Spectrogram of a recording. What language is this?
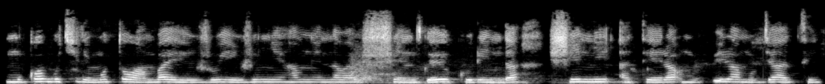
Kinyarwanda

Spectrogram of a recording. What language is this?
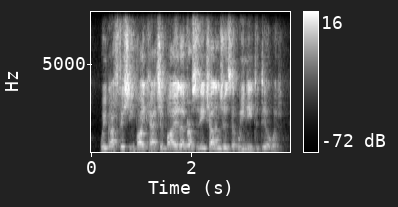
English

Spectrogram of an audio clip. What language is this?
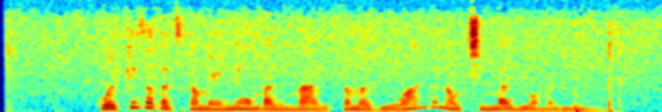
Swahili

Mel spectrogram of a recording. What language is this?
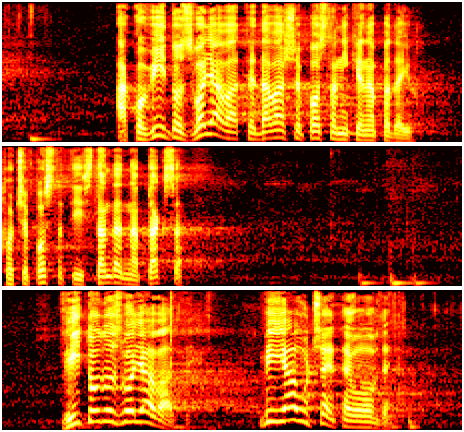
Serbian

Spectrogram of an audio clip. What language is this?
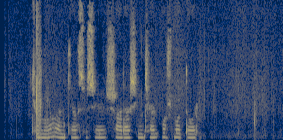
Mari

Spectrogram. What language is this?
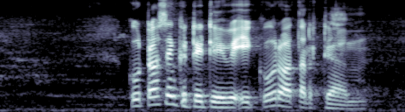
Javanese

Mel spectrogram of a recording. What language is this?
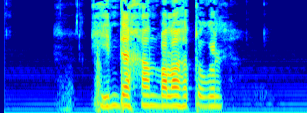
Bashkir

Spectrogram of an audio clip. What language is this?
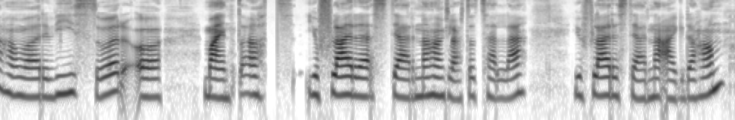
Norwegian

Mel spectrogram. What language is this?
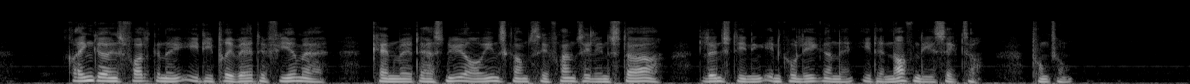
Danish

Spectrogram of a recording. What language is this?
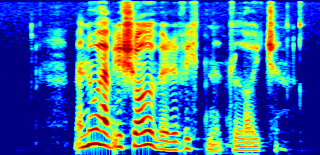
Faroese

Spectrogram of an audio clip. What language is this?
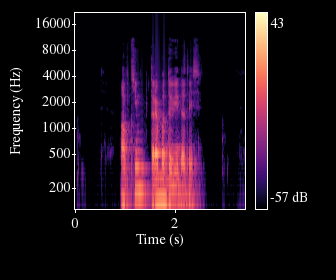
Ukrainian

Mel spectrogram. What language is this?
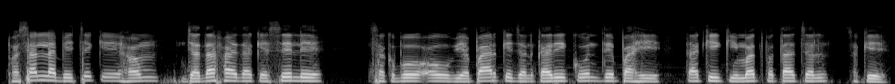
Chhattisgarhi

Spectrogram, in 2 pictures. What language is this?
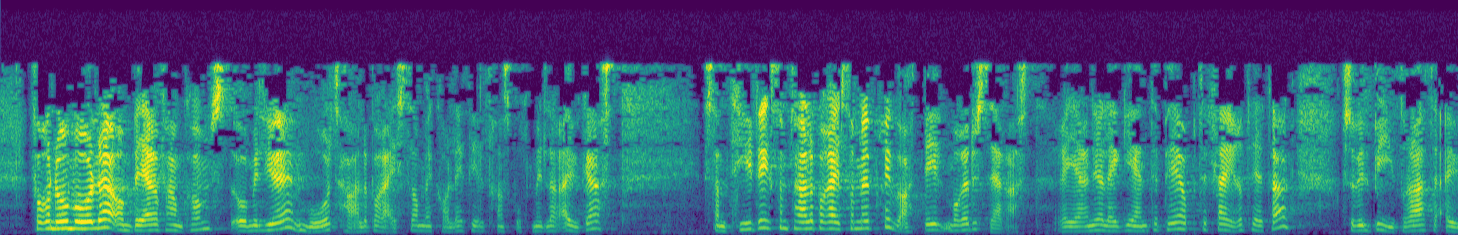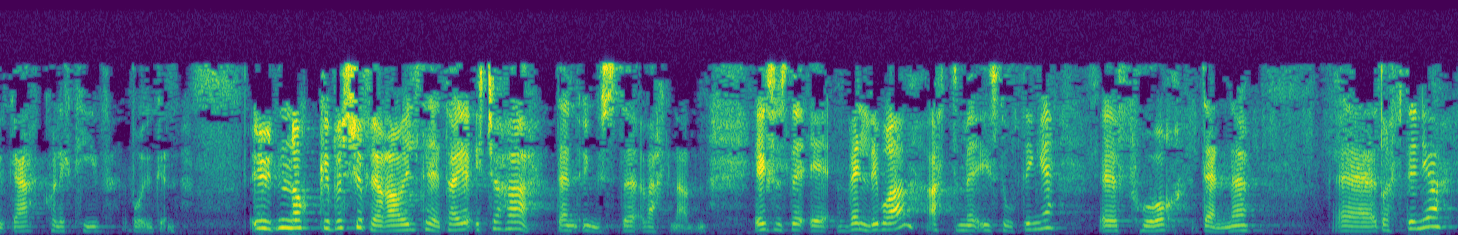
Norwegian Nynorsk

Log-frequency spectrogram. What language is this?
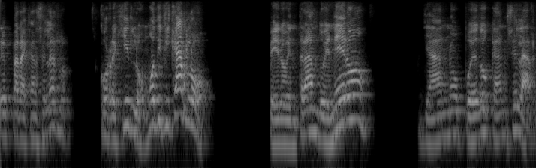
Spanish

